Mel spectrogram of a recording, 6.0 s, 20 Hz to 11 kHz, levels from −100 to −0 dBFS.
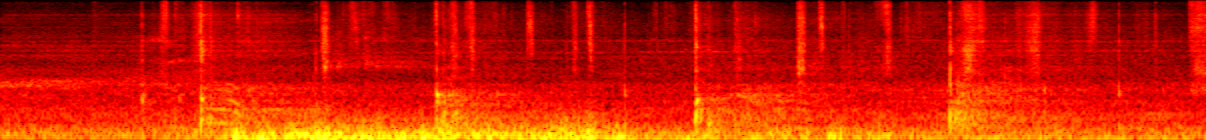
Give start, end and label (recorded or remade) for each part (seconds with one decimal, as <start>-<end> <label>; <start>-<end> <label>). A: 0.0-1.5 remade; 1.5-4.8 recorded; 4.8-6.0 remade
